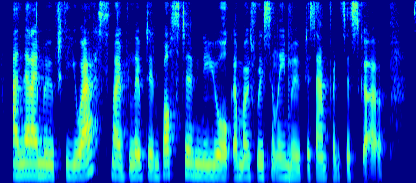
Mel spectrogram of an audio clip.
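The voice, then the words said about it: British accent. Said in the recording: “you can probably tell from my accent that I'm from the UK originally”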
